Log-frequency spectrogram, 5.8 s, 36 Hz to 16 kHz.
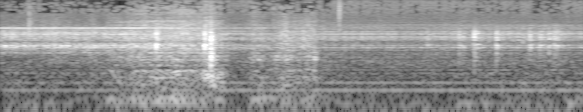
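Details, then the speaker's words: Moffat (Crosley) G2465 five-tube radio at first power-up on dim-bulb-style supply: constant low hum with buzzy edge under faint station and crackle, poor reception; speaker and output transformer work, hum cause not traced. "again it's humming and buzzing a bit and the reception is poor and all that kind of stuff"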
